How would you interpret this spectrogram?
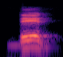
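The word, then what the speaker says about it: debt: শব্দের মাঝে যদি বিটি থাকে, এই যে শব্দের মাঝে বিটি, মানে বি এর পরে টি, বি এর পরে যদি টি থাকে, তাহলে আমরা বি এর উচ্চারণটা করবো না। যেমন ডেট, দেখছো এখানে কি আছে? আমি এখানে দেখাই, ডি ই বি টি, ঠিক আছে? কিন্তু এটার উচ্চারণটা আমরা করব ডেট।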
